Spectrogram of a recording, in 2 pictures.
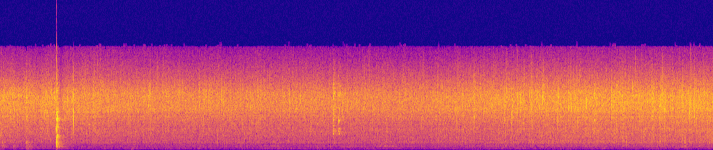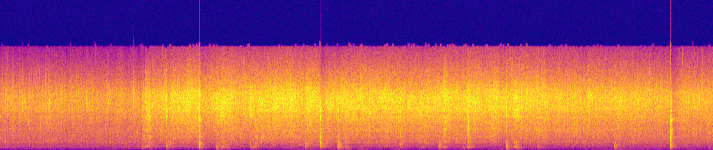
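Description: Onion, chilli and ground-spice masala sizzling in oil in a non-stick wok, with a metal spatula scraping and tapping the pan as it is stirred. The sizzle grows louder about halfway through, and the spatula clicks come thickest in the last third.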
